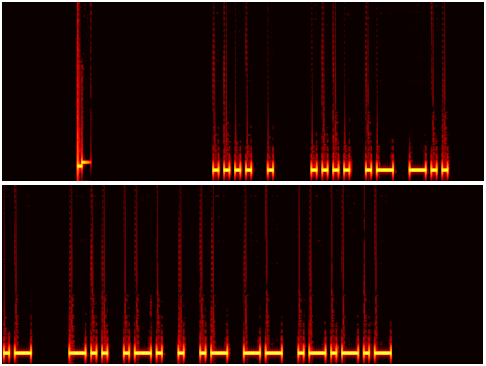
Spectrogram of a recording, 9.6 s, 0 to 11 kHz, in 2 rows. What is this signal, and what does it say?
Morse code, heard as a keyed tone, about 22 wpm, 700 Hz. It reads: HE HAD A DREAM.
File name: practice / 22wpm / Sentences with 2-Word Phrases - 22wpm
